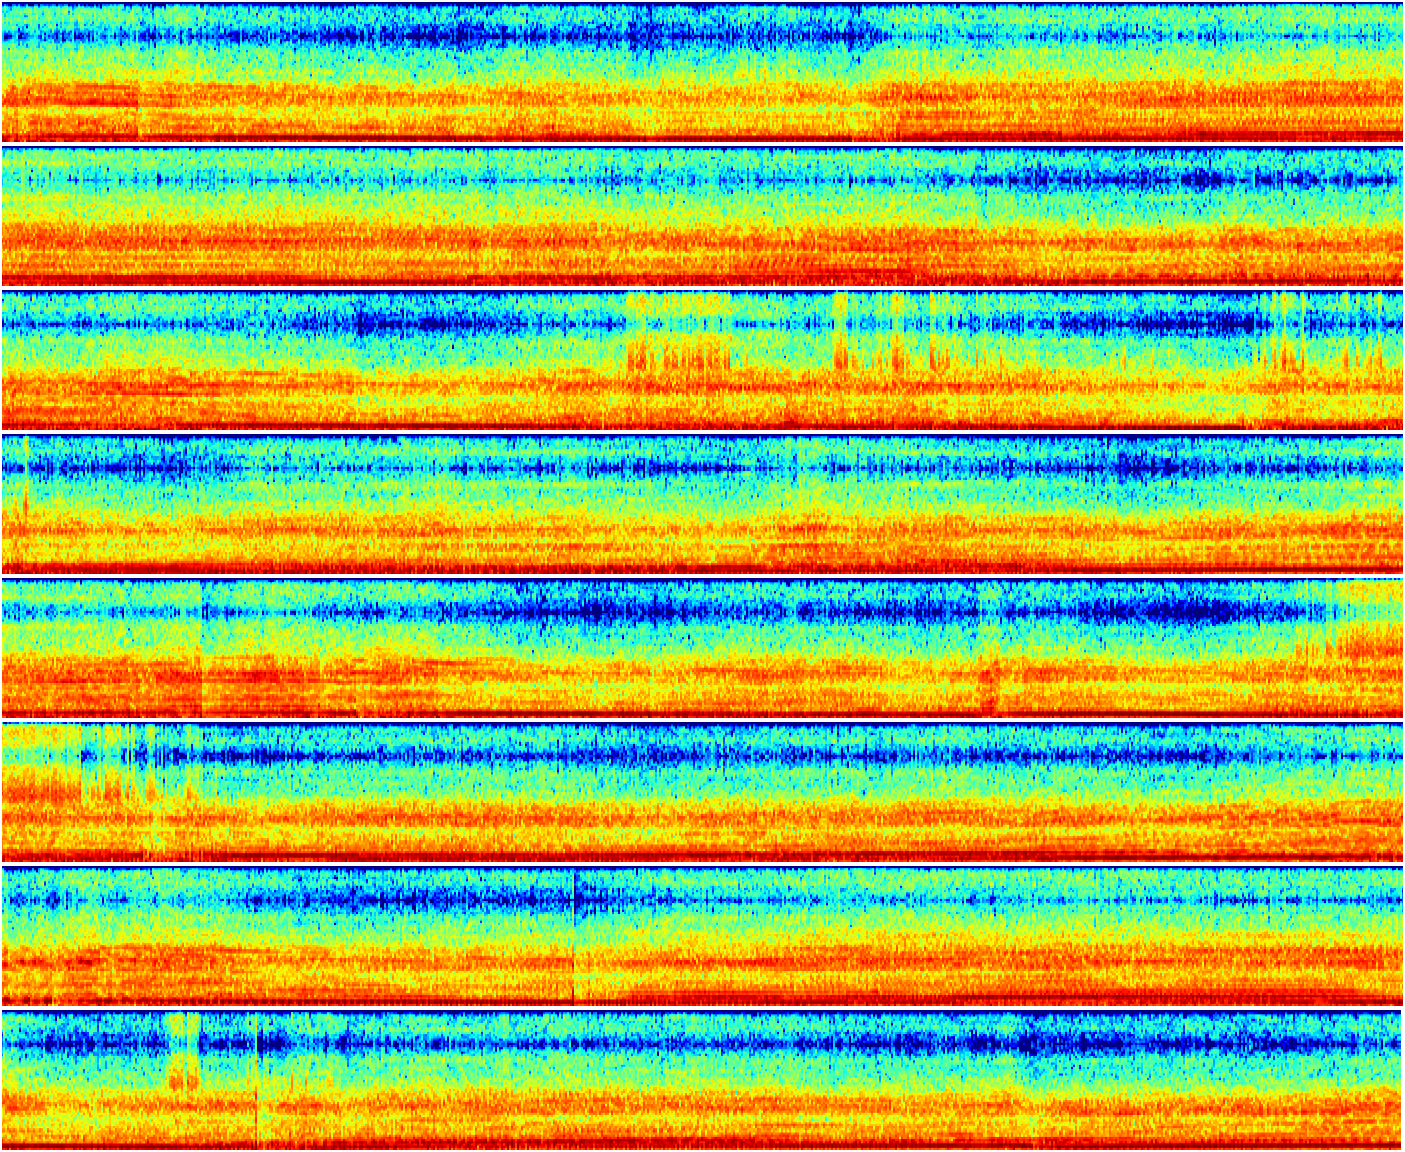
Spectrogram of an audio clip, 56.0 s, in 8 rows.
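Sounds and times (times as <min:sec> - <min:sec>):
wind noise: 0:00.0 - 0:54.4
motorcycle engine revving: 0:00.0 - 0:56.0.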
